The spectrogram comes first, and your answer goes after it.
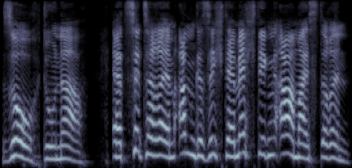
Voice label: Female adult default battle

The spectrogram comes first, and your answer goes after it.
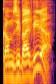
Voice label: Male adult default dialogue goodbye; Fallout 3: Audiodialoge

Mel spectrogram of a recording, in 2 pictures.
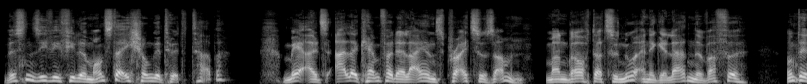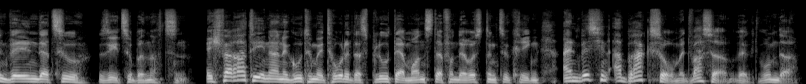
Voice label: Male adult default dialogue

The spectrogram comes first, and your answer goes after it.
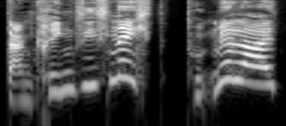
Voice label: Male unique dialogue

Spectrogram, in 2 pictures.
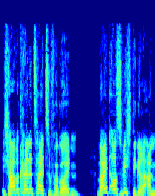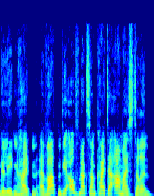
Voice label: Female adult default greeting

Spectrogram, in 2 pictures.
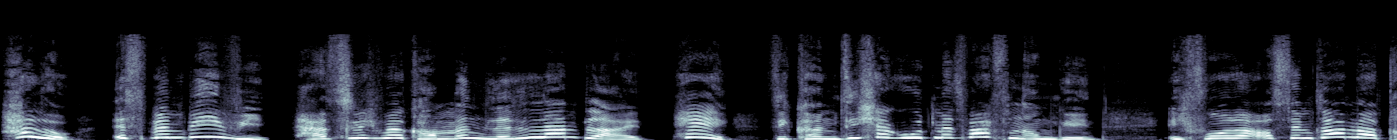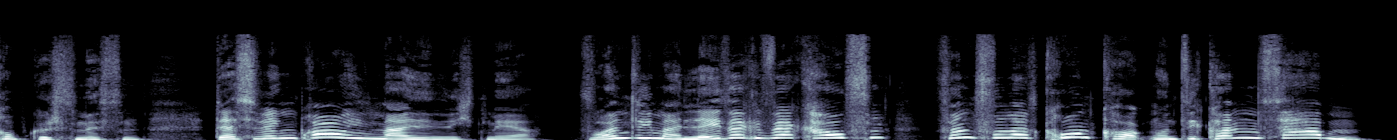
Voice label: Male unique dialogue greeting

